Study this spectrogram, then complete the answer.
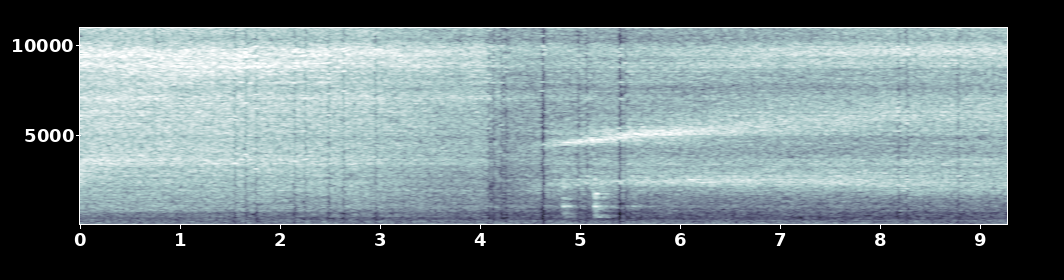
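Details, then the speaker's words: Tire dismounting: valve core unscrewed, steady high-pitched hiss of air rushing out of the open valve stem, fading as pressure drops until the tire is empty, ready to separate from the rim. "and then all the air comes out of the tire once the sound of air leaking stops all the air is now out of our tire so we can go ahead and get it separated from the rim"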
